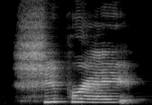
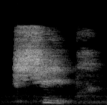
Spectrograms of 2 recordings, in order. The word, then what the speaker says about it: chypre: Now, I know I'm pronouncing that wrong, so hold on one second. Chypre. Okay, if I can do it the way that Google Translate is telling me, it sounds like this. Chypre.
